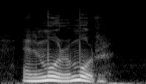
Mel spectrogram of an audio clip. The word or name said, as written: mormor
